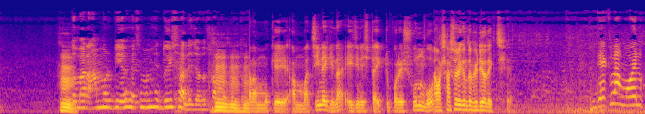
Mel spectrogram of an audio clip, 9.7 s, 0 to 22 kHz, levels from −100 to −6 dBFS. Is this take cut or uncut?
cut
